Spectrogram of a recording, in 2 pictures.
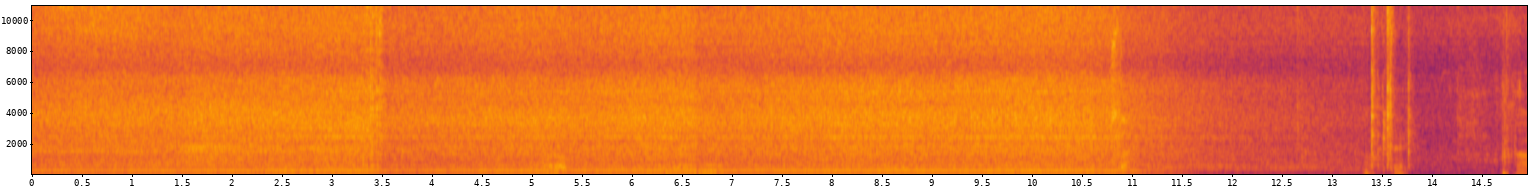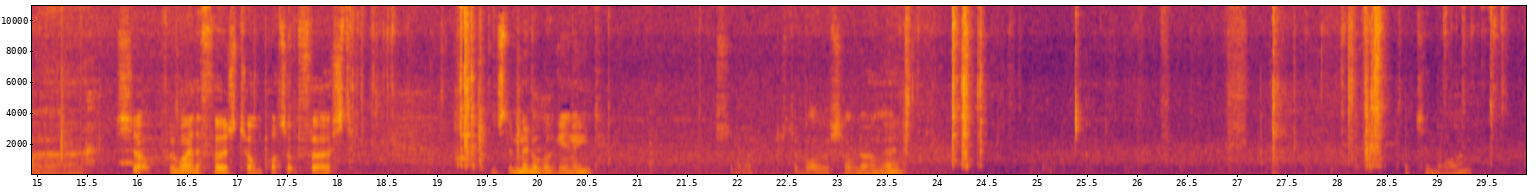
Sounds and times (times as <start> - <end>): Speech: 13.3 - 13.8, 14.8 - 18.2, 19.5 - 20.7, 21.8 - 23.7, 28.7 - 29.4.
